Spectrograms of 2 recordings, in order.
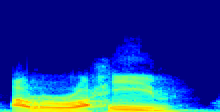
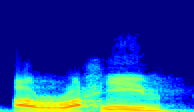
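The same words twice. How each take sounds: No difference in how they are said.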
